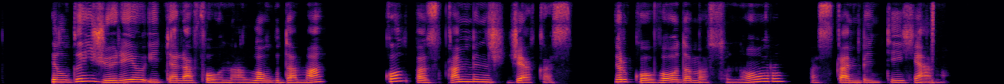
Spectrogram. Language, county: Lithuanian, Panevėžys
